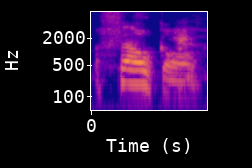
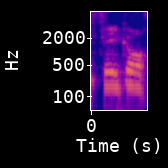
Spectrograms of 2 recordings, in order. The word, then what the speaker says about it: Felkel: It's been mutilated through the years, so I'll go by any of the above, but it's Felkel. Felkel. That's it. Okay. We were just wondering, we didn't want to butcher it too bad. Well, you know what? It's been butchered. I've been Fecal, Farkle, Felkel, Felker, Felkel, Feckle. So, it's any of the above would be fine.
